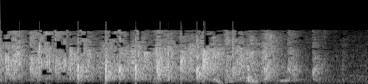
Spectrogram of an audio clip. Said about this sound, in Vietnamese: Chúng ta cho một tràng pháo tay để hôm nay.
